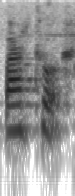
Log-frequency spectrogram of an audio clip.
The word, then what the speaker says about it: Partho: So many days I used to call you Partha and you never corrected me because I just see the spelling and I pronounce, right?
